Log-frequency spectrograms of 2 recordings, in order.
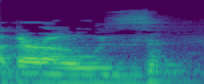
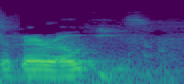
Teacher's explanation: the o and e are two separate vowels there's not a diphthong there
